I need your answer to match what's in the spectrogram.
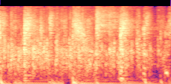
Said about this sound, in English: How many people you know get a round of applause when they wake up in the morning? Not many. I feel very fortunate about that.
